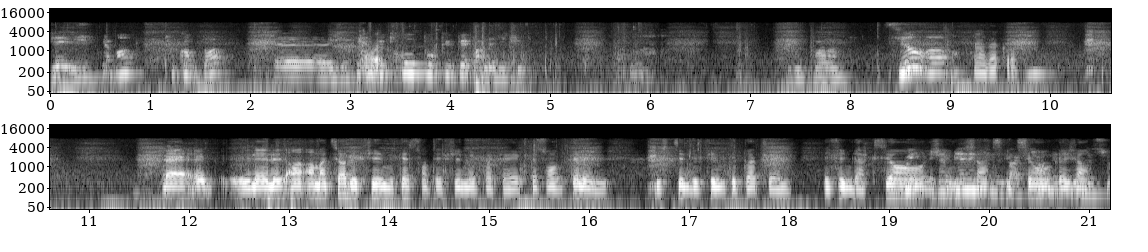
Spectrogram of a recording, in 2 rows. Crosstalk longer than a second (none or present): present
